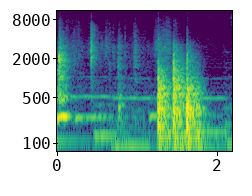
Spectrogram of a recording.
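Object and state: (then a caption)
Hollow interior wall. Knuckles knock three times on an interior wall between the front room and the kitchen of a brick rambler, checked to see whether it is a covered-up exterior wall. The raps are short, dull and wooden with a brief low ring, and the wall sounds hollow.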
